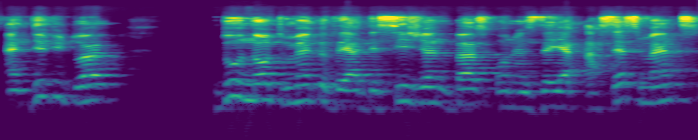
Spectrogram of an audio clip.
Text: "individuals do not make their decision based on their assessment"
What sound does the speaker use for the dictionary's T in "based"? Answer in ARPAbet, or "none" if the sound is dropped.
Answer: none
